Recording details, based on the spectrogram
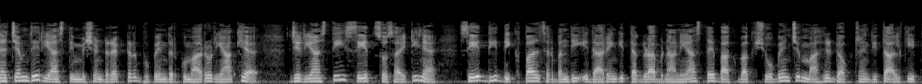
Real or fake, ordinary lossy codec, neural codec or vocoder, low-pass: real; none; none; none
